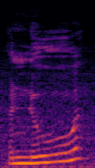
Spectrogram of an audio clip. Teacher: We have the nous, which is a nice round oo, like you'd probably do in English or like you'd hear in German.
